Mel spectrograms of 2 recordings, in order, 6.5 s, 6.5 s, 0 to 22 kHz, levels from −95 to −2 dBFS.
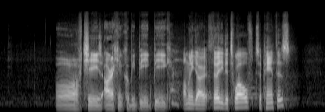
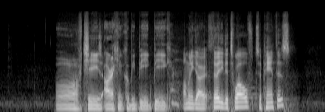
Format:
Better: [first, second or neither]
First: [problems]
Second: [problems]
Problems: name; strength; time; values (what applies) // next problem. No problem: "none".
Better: second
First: thin; somewhat; fading below 450 Hz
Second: none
